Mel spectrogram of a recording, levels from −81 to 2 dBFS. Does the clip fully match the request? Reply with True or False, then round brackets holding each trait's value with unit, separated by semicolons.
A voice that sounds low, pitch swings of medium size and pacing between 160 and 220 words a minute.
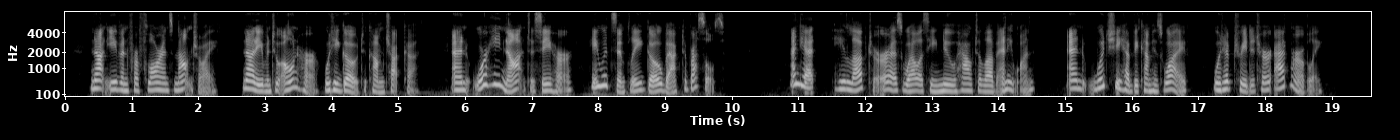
False (200 Hz; 4.2 semitones; 170 wpm)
